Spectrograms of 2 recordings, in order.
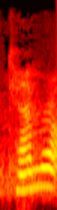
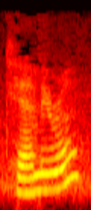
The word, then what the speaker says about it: camera: a new camera the camera of my phone is amazing and so on it's not camera it's camera so the e is silent maybe the is silent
